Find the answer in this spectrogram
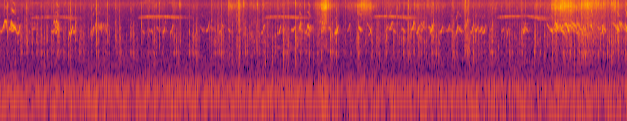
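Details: Many baby chickens peeping continuously, short high chirps overlapping in a dense stream, with a few longer whistled notes above and a steady low hum underneath.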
